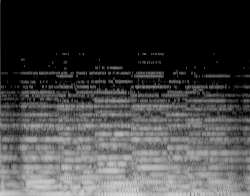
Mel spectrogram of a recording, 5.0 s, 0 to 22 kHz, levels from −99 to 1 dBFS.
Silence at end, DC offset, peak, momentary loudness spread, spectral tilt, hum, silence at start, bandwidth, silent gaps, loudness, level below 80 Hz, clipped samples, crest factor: 0 s; under 0.1%; -6 dBFS; 9 LU; -7.5 dB/octave; none; 0 s; 5.6 kHz; none; -23 LUFS; -24 dBFS; under 0.1%; 14 dB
